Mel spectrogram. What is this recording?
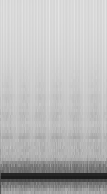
Beep Long
Monotron-Duo sounds recorded dry, directly into my laptop soundcard.
Long beep.
bleep, beep, tone, electronic, monotron-duo, korg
